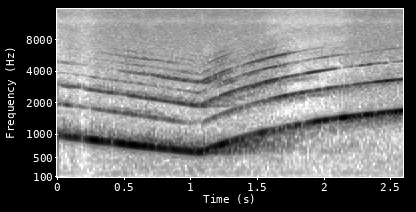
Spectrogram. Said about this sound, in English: Wow, first siren on the pod. It feels like I'm in a video game because I've got the headphones on and it really... I hope they're okay.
